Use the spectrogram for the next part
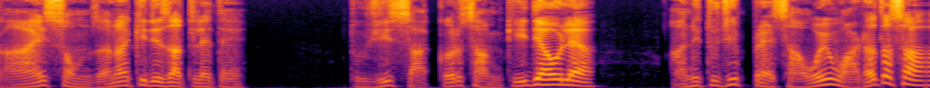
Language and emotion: Goan Konkani, fearful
